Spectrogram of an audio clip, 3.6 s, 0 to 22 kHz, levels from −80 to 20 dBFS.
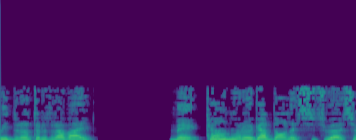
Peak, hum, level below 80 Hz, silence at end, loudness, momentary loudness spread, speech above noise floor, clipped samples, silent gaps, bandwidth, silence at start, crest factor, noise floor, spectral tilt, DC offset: -2 dBFS; none; -58 dBFS; 0 s; -18 LUFS; 6 LU; over 73 dB; under 0.1%; 0.97-1.63 s; 8.8 kHz; 0 s; 16 dB; under -90 dBFS; -5.5 dB/octave; under 0.1%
